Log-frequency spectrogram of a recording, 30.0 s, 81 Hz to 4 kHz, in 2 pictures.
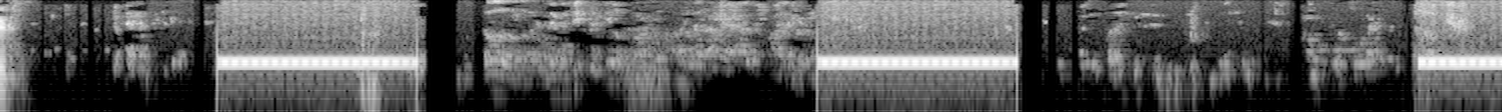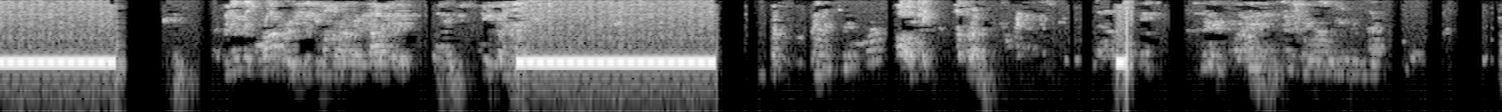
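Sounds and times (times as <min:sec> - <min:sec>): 
phone ringback tone: 0:02.2 - 0:04.2, 0:08.2 - 0:10.2, 0:14.2 - 0:16.2, 0:20.2 - 0:22.2.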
